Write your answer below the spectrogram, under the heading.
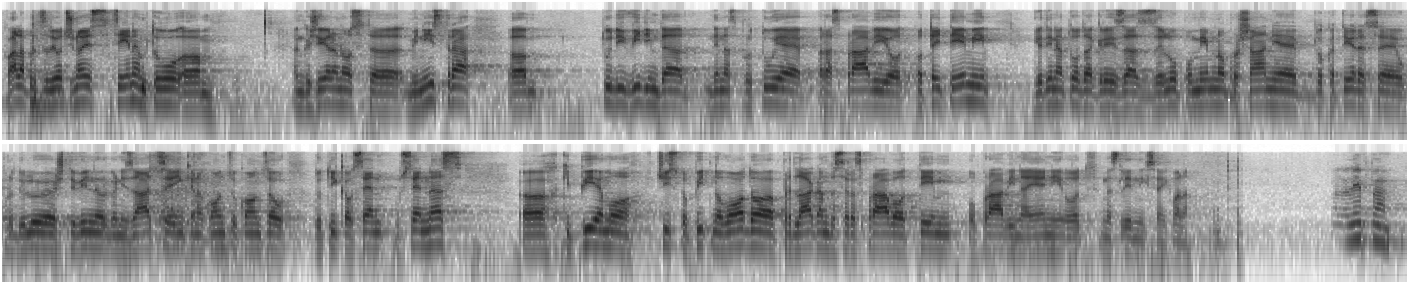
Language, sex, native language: Slovenian, male, Slovenian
